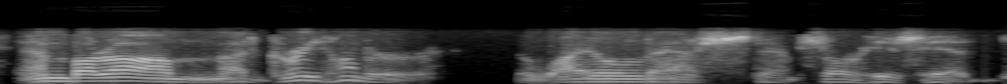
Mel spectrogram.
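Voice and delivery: plain reading voice

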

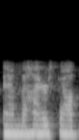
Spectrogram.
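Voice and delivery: normal talking voice

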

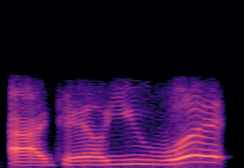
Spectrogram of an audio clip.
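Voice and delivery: slow, drawn-out country drawl; country accent. Shown as a demonstration. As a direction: stretch it like a country saying. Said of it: "in your best country accent".

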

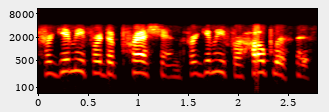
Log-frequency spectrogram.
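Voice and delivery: ordinary talk, nothing marked

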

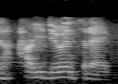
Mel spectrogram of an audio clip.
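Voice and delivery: ordinary delivery

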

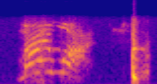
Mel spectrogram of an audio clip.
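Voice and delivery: "My" pitched high and punched loud; "My" shouted high, "watch" falling. Acted. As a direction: top the last take, "My watch." near-shouted. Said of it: "repeated louder".

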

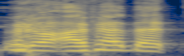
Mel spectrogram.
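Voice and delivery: usual speaking voice

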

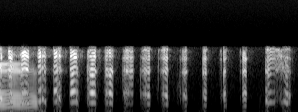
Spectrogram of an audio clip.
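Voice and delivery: a burst of high, delighted laughter. Real, not acted. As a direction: laugh out, thrilled and flattered. Host laughs after caller praise.

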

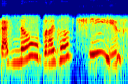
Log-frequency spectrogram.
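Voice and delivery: high-pitched helpless protest, played for laughs; mock pleading. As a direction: plead your weakness, voice climbing high. Acted pleading reply to friends.

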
